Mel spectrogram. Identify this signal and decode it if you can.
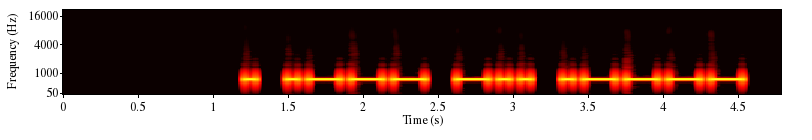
Morse code, heard as a keyed tone, about 17 wpm, 700 Hz. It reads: EJD1
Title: Four Challenging Letter-Number Combinations 17wpm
